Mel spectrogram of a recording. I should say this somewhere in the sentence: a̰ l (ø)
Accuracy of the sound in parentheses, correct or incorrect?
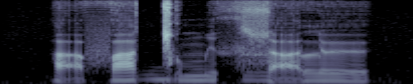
correct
